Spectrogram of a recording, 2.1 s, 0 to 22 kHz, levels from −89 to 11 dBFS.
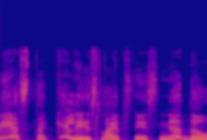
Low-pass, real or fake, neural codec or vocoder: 14.4 kHz; real; none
